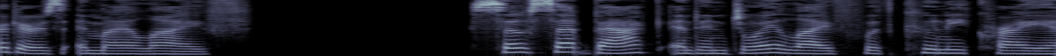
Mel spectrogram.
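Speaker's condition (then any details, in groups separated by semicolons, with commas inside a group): No condition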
